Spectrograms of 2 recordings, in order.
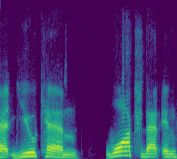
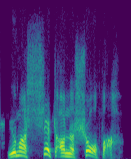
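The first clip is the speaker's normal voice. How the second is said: monotone voice with s sounds slurred to sh; 2 semitones higher than usual. Showing how to do the accent by adding H to S, Sean Connery impression. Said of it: "That's how you're supposed to say it".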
